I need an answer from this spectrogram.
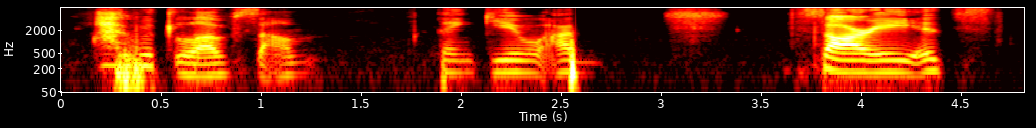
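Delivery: voice shaking and trembling. Voicing a woman on the verge of tears accepting help: voice shaking. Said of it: "her voice shakes".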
